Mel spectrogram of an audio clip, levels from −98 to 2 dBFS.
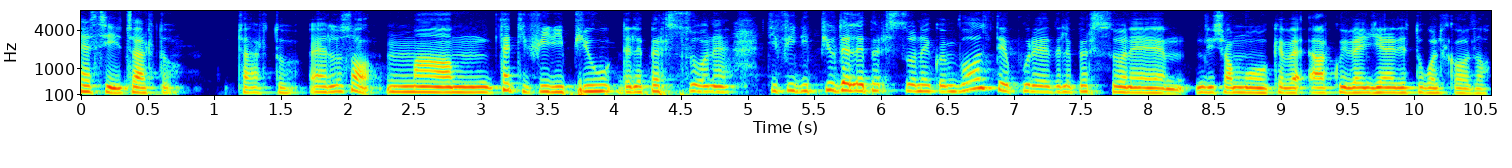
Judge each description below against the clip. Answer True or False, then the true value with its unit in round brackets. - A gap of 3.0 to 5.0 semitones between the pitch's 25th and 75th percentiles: True (3.7 semitones)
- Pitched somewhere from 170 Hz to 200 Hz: True (185 Hz)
